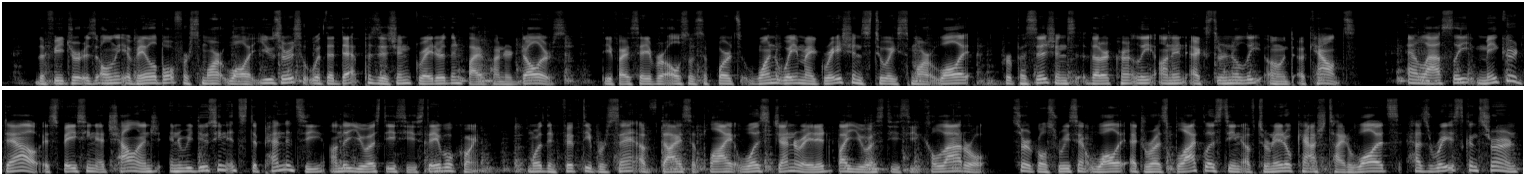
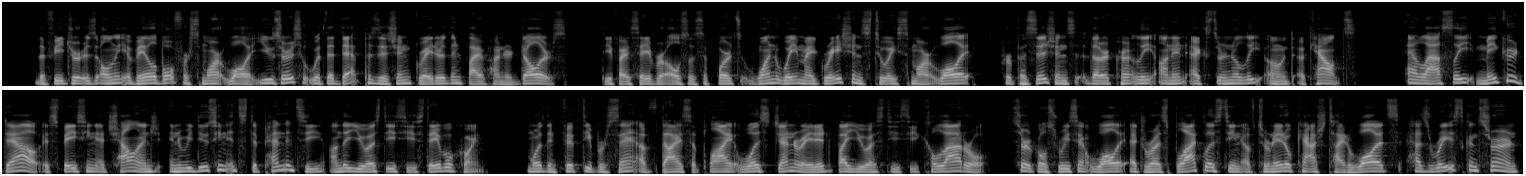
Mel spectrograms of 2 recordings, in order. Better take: second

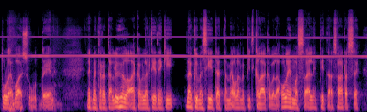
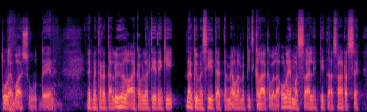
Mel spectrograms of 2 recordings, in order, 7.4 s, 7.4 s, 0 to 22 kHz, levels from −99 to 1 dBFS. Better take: second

